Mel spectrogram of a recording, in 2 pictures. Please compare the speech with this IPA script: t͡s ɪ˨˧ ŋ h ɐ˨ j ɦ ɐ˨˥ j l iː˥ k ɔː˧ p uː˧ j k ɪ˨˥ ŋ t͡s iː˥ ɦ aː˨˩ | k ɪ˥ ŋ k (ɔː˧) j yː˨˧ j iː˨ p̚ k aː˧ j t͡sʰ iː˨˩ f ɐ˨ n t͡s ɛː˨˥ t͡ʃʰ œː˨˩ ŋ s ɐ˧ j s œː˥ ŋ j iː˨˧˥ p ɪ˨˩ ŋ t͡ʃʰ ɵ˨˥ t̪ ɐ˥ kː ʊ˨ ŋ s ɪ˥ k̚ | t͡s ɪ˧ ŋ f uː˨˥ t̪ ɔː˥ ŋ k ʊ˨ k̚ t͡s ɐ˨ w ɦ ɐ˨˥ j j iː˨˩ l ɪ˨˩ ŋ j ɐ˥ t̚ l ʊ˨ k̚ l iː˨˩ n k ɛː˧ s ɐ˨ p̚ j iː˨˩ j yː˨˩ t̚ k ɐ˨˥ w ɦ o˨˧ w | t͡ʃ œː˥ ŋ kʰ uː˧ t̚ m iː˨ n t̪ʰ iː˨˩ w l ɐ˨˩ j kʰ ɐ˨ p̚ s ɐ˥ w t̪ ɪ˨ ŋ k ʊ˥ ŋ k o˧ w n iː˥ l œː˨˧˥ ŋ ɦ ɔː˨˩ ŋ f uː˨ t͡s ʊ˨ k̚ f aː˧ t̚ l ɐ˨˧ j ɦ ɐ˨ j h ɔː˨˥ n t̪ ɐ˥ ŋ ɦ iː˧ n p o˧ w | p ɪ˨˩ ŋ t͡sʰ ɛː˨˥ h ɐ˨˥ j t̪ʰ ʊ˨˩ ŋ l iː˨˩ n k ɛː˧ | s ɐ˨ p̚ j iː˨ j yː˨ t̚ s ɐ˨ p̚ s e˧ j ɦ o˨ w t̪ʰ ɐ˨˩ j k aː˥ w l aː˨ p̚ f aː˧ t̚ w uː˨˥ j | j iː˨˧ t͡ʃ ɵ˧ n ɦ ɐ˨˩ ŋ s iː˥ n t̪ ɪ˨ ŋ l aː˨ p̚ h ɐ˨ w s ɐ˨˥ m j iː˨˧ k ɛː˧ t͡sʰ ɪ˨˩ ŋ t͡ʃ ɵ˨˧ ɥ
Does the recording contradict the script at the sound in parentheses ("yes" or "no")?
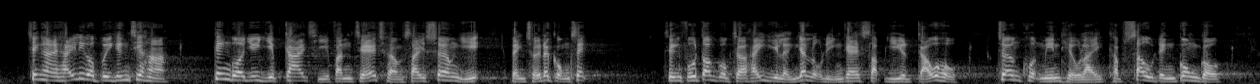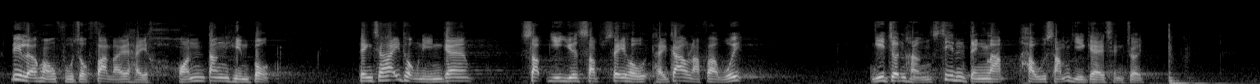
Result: no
